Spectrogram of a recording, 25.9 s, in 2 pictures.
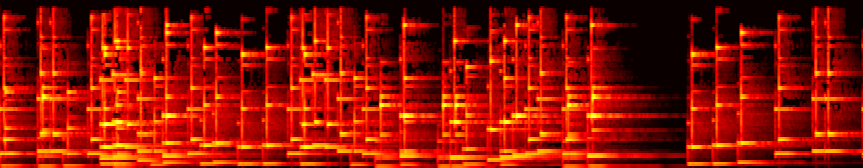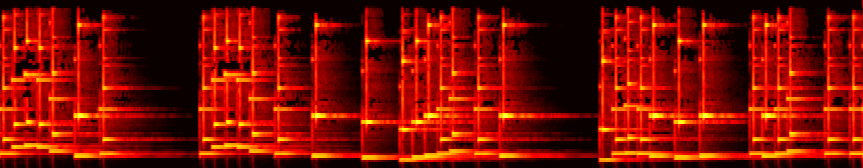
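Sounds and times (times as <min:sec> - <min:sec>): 
music box melody: 0:00.0 - 0:25.8.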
